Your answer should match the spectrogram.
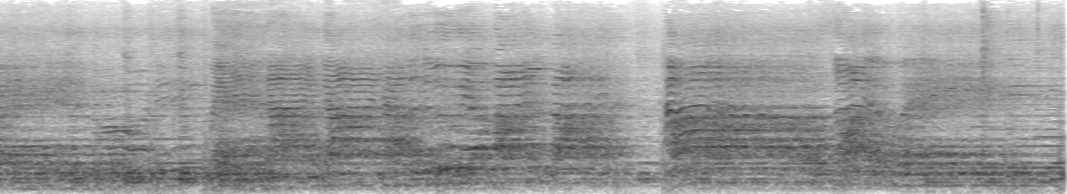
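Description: A small group of singers performing a gospel song in harmony, a woman's lead voice with others singing along, with a brief break about six and a half seconds in.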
